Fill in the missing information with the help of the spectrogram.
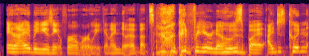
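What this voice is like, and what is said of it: Nasal, congested voice. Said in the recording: “you can hear it in my voice, ... I still sound nasally. ... I was just so congested”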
